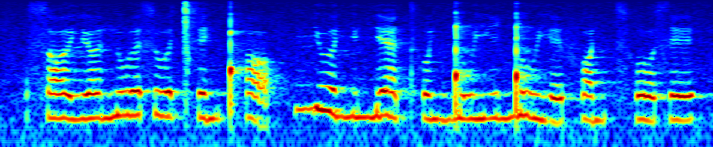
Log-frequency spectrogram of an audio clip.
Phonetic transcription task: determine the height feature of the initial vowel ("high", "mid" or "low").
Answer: low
